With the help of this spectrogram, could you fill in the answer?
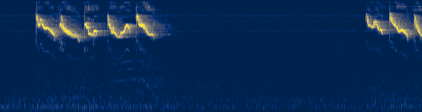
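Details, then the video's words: White-eye in a cage, wings spread, pouring out 'líu' warbling: five loud, high, quickly repeated descending chirps, a two-second gap, then three more. "KHUYÊN LÍU XÒE CÁNH CỰC KỲ ĐẸP - CÁCH GIÚP KHUYÊN MAU LÍU"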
